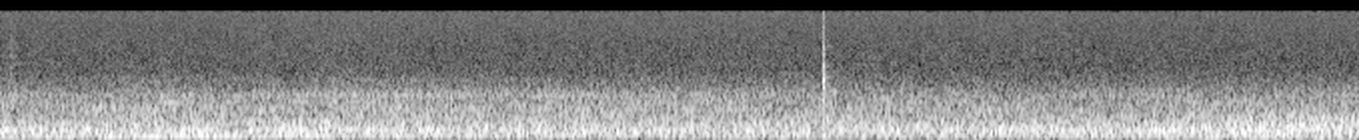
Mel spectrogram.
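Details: Steady broadband hiss like a fan or air conditioner fills the room, broken only by one sharp click partway through.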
